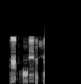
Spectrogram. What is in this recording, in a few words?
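Police Northwest District Tac, radio; Raleigh; Tac 1; wake; p25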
